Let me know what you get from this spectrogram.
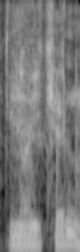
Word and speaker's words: Neukölln: Oui, j'ai habité à Neukölln quand je suis arrivé. – Vous prononcez mieux que moi. – Neukölln, on prononce.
